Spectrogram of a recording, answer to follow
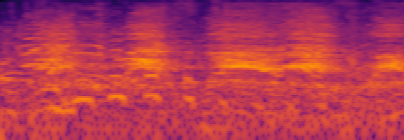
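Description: A group of children shouting together in unison, a chant in short repeated bursts.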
